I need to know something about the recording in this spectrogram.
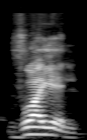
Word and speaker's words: voyelles: Voyelle, S is silent.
